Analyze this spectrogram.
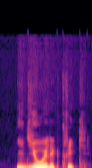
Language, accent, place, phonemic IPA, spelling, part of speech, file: French, France, Lyon, /i.djɔ.e.lɛk.tʁik/, idioélectrique, adjective, LL-Q150 (fra)-idioélectrique.wav
- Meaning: idioelectric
